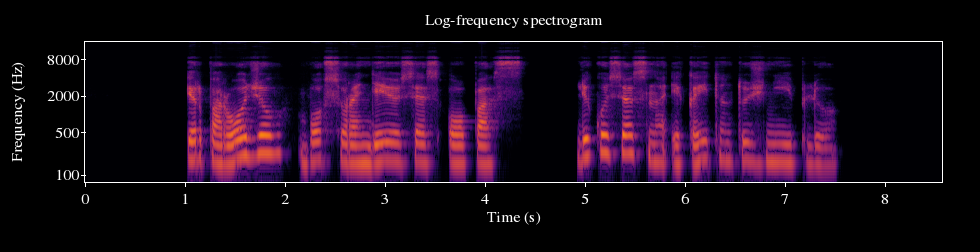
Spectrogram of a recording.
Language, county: Lithuanian, Panevėžys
